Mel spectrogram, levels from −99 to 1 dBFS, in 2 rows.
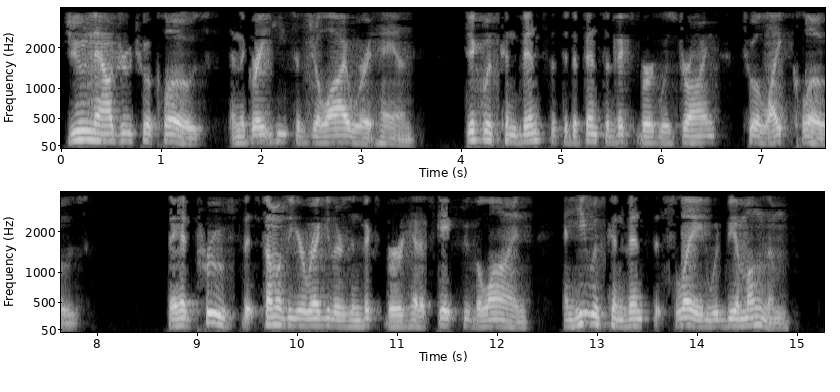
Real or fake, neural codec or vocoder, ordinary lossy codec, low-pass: real; none; AAC, 16 kbps; 3.6 kHz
